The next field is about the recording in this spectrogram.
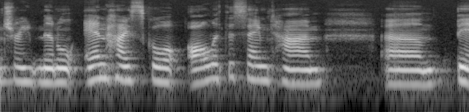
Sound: none

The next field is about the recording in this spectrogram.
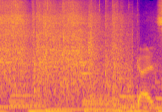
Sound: cart bumping

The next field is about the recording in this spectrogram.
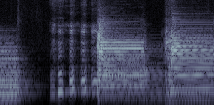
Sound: strums A chord; laughing; strums A chord

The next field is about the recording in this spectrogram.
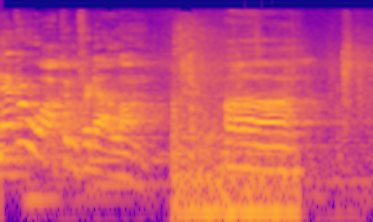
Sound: audio thuds

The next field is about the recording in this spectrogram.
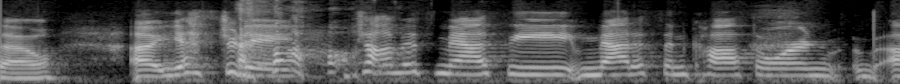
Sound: laugh

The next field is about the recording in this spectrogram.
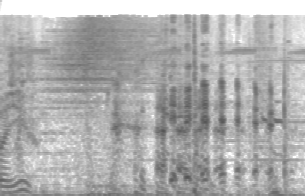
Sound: all laugh

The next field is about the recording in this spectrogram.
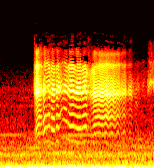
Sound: phone ringing continuously

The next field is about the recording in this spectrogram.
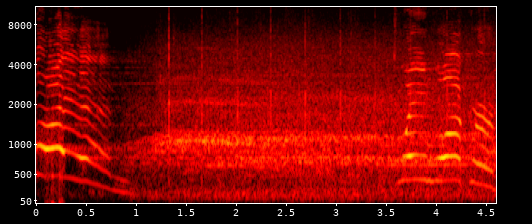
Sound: audience cheers; audience applauds

